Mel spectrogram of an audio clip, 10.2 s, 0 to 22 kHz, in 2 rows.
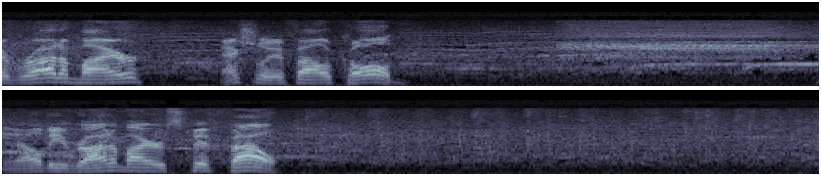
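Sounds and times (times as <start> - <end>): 
speech: 0.0 - 2.6, 5.1 - 6.9
large crowd at a basketball game cheering: 0.0 - 10.2
large crowd at a basketball game applauding: 5.4 - 10.2.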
